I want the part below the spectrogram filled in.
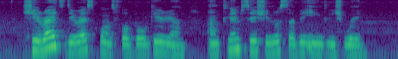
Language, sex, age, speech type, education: Nigerian Pidgin, female, 15-29, spontaneous, tertiary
